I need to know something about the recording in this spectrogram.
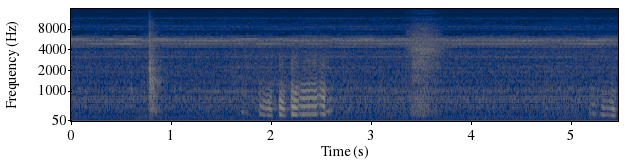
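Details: Sleeping female cat Tillè gives one short, buzzy snore made of a few rapid pulses, with a sharp click before it, a brief rush of noise after, and the start of a second snore at the end.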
